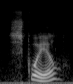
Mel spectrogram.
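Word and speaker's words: Sguil: single platform does this via the following tools squeal and that is how it's pronounced this provides a high-level cyber security analysts console for investigating security alerts from of wide variety of sources squeal serves as a starting point in the investigation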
